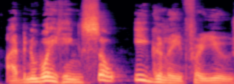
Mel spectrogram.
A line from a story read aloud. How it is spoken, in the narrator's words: she cried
